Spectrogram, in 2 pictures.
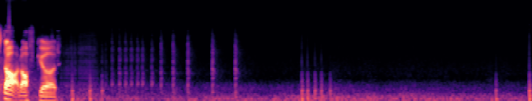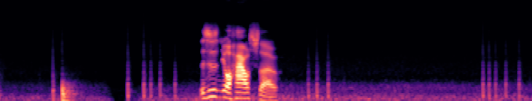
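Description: Soft electronic blips tick rapidly as text types out.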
